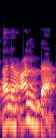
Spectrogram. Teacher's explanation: ان کا آ یہ جو ہے وہ شروع حلق سینے کی طرف سے ادا ہوتا ہے، اور ام جو ہے یہ بیچ حلق سے ادا ہوتا ہے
